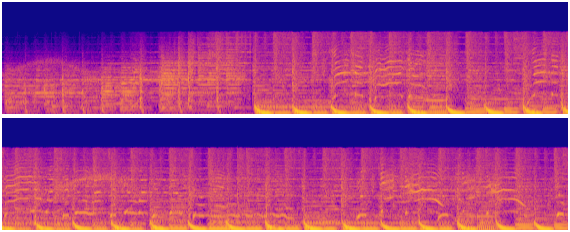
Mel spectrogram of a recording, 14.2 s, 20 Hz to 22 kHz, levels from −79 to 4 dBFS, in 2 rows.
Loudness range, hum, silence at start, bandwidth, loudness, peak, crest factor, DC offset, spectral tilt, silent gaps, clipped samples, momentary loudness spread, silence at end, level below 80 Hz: 3 LU; none; 0 s; 8.8 kHz; -14 LUFS; 0 dBFS; 12 dB; under 0.1%; -4.5 dB/octave; none; under 0.1%; 5 LU; 0 s; -16 dBFS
